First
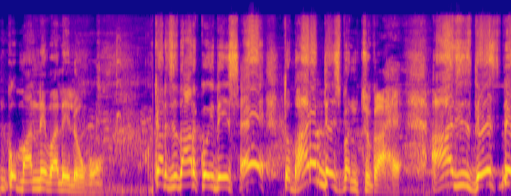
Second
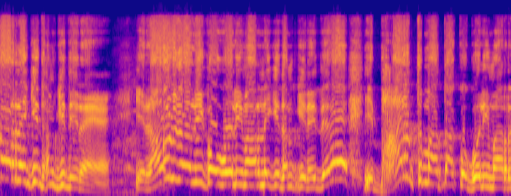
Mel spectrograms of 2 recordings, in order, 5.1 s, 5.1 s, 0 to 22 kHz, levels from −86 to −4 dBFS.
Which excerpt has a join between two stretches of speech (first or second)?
first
